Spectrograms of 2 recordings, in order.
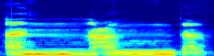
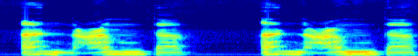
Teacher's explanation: نہیں پڑھیں گے انعمت تو یہ غلط ہو جائے گا، بلکہ آواز نون کی ظاہر کریں گے بغیر غننے کے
